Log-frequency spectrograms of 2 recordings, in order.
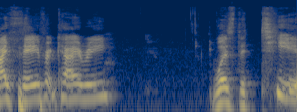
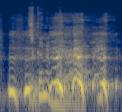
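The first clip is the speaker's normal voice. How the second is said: laughing reassurance; 13 semitones higher, 10 dB louder than usual. Real, not acted.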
